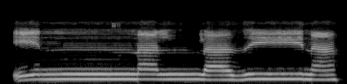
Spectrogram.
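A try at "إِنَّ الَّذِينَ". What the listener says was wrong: Masih ada sedikit. Innal gitu. Langsung tempelkan ke nun, In. Innalladzina. Jadi jangan ambil ancang-ancang in gitu jangan, tapi langsung in. Inna.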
